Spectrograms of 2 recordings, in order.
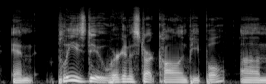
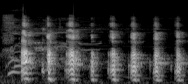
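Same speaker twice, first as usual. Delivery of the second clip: a light airy chuckle; kind gentle laugh; 13 semitones higher than usual. Real, not acted. Laughs at own exasperation.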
